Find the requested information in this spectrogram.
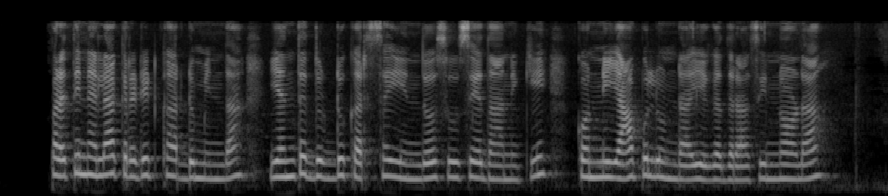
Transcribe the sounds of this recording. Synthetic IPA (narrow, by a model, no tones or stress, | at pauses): pɾɐt̪inɛlɐkɾeɖiʈkaːɾɖumind̪ɐent̪ed̪uɖːukɐɾsɐjind̪oːsuːseːd̪aːnikikonːijaːpuluɳɖaːjiɡɐd̪ɾaːsinːɔːɽa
